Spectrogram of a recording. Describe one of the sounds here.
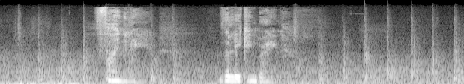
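Footsteps tap on a hard walkway.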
